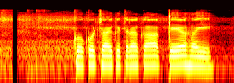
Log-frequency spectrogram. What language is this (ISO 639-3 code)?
mag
